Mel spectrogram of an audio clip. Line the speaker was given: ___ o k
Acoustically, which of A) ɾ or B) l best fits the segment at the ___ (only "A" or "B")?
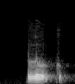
B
